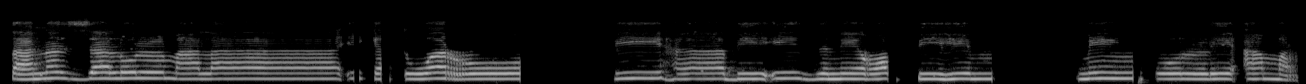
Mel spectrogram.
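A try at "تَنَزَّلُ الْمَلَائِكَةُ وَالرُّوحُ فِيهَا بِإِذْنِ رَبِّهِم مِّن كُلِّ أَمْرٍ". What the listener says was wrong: Tapi jangan diputus-putus ya, Bun ya. Tanazzalul malaikatu warruhu fiha biizni rabbihim. Min kulli amr.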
